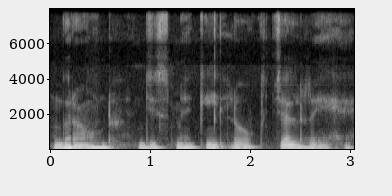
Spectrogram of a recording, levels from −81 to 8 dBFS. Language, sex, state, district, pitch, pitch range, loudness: Hindi, male, Himachal Pradesh, Shimla, 130 Hz, 125-140 Hz, -15 LUFS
